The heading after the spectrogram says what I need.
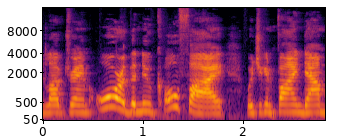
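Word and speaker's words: Ko-fi: show some love over there I think it's Kofi actually is how you say it uh that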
